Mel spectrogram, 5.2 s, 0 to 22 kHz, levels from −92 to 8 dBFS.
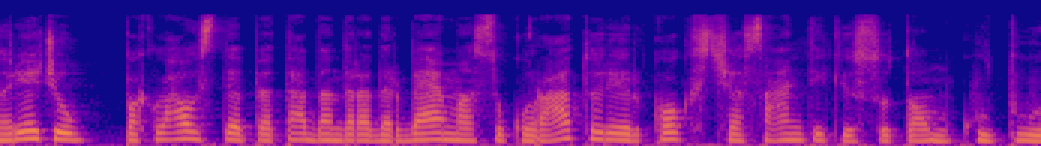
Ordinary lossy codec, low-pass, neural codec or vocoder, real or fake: MP3, 96 kbps; 14.4 kHz; vocoder, 44.1 kHz, 128 mel bands every 512 samples, BigVGAN v2; fake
